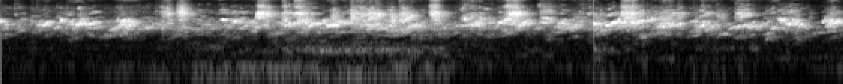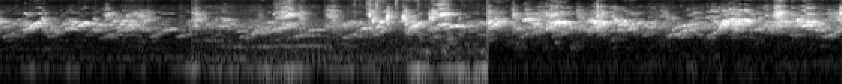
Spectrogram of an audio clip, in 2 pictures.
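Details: Budgerigars kept as pets keep up an unbroken stream of rapid chirps, clicks and squeaky warbles for eleven seconds. Faint low humming sounds sit underneath around the second and eighth seconds.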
